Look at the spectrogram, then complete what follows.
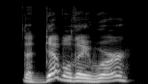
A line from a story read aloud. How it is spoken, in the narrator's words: I exclaimed irascibly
